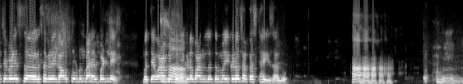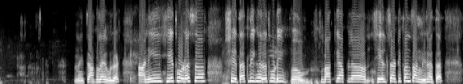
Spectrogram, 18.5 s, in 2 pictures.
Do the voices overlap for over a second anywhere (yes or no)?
no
